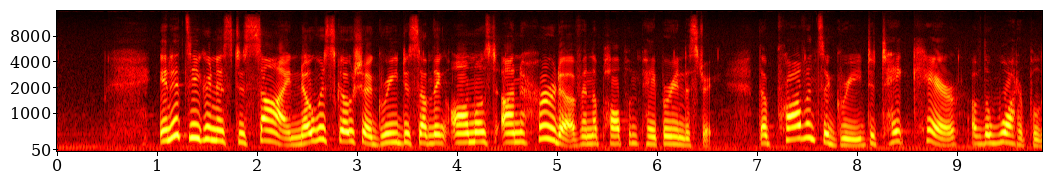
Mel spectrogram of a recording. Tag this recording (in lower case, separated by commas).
speech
